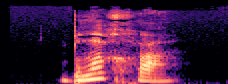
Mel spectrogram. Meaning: flea
- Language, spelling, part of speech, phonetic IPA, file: Russian, блоха, noun, [bɫɐˈxa], Ru-блоха.ogg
